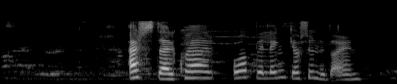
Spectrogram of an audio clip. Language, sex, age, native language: Icelandic, female, 11, Icelandic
